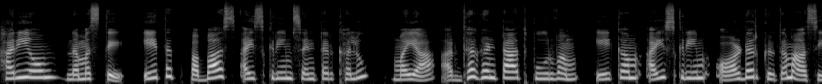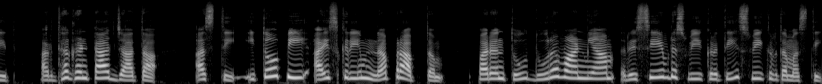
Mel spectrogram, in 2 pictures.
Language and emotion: Sanskrit, neutral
